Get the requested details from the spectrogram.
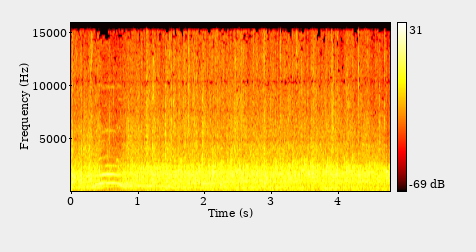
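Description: A crowd applauds PAX steadily for about five seconds, a dense, even wash of clapping at constant loudness, with a brief whoop or cheer rising early on.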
